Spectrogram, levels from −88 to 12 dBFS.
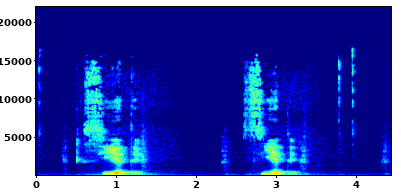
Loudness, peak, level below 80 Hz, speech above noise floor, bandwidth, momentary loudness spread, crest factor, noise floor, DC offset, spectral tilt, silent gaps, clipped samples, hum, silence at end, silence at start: -28 LUFS; -8 dBFS; -74 dBFS; 50 dB; 16.5 kHz; 26 LU; 24 dB; -77 dBFS; under 0.1%; -4 dB/octave; none; under 0.1%; none; 0.65 s; 0.5 s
